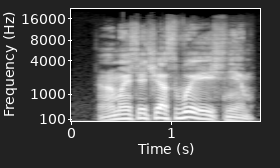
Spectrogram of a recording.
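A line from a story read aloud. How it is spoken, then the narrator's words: Growling. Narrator (Russian): прорычал англичанин Джонни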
